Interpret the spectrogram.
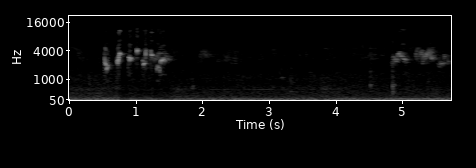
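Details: Phetchaburi-line red-whiskered bulbul song opening with a rapid run of six or seven liquid whistled notes, followed by quiet soft chirps and a brief fluttering twitter near the end.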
